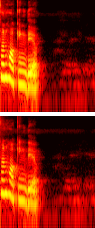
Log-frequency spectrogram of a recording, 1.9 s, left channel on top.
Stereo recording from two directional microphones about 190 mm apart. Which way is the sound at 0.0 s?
25° left (ahead or behind).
